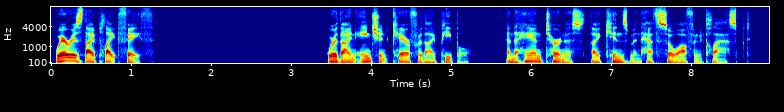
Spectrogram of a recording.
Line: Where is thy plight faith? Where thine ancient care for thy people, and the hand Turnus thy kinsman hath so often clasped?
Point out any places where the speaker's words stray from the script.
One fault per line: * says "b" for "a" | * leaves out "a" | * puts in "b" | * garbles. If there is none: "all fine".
all fine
